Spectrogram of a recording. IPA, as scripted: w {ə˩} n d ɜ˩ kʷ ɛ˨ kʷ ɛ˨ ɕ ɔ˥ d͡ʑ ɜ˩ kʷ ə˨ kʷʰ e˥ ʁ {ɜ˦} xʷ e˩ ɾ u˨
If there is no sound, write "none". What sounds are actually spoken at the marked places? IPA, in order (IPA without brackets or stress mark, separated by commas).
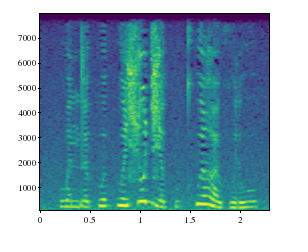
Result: ə˩, ɜ˩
